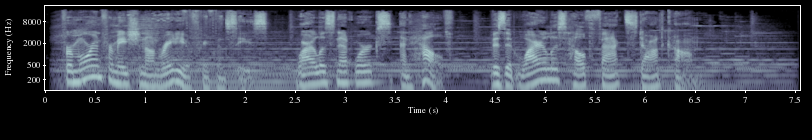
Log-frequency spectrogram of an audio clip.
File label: Explainer informative intelligent health facts trustworthy sincere strong; 5G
